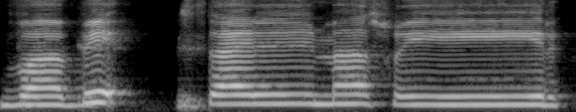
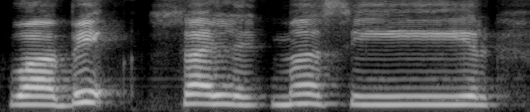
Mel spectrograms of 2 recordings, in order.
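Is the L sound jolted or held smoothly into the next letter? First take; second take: smooth; jolted. First: The L glides smoothly into the M without a jolt. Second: The L is released with a sudden jolt before M. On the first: The speaker calls it right. "लाम को झटका नहीं देना" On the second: The speaker calls it wrong. "ऐसे नहीं पढ़ना"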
